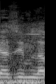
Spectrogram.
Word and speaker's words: Azhimala: बाद निकलेंगे अजीमाला बोलिए, अजीमला बोलिए, और आगे मलयालम में लोग क्या बोलते हैं वो आगे जाके पता चलेगा। लेकिन उसका स्पेलिंग जो है वो है AZHIMALA, अजीमला।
